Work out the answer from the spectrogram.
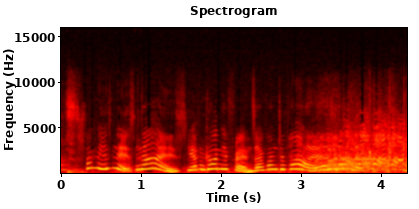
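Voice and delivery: put-on high, patronising children's-party voice; mock cooing. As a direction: talk down to him with gushing pretend kindness. Talking down to audience man.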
